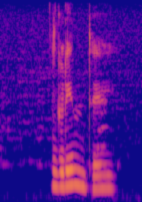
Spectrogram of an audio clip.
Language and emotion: Russian, sad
